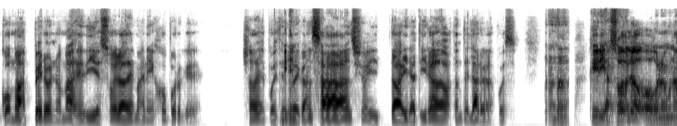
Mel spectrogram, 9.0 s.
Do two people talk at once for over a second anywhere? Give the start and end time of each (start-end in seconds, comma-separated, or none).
none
